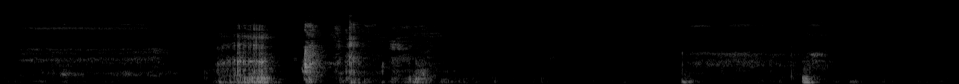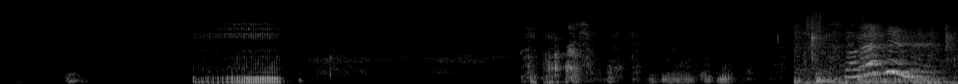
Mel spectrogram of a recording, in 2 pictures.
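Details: Bulldog, in a compilation of funny bulldog moments, giving snorting, wheezy grunts and short tonal whines in separate bursts with quiet gaps between them, ending in a loud, noisy rush of sound.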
